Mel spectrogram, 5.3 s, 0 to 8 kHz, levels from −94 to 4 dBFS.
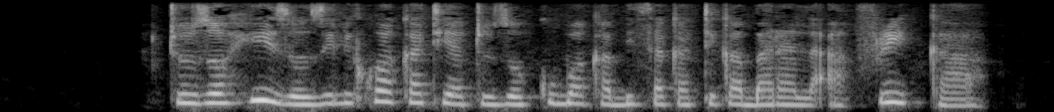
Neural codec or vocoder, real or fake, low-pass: none; real; 7.2 kHz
